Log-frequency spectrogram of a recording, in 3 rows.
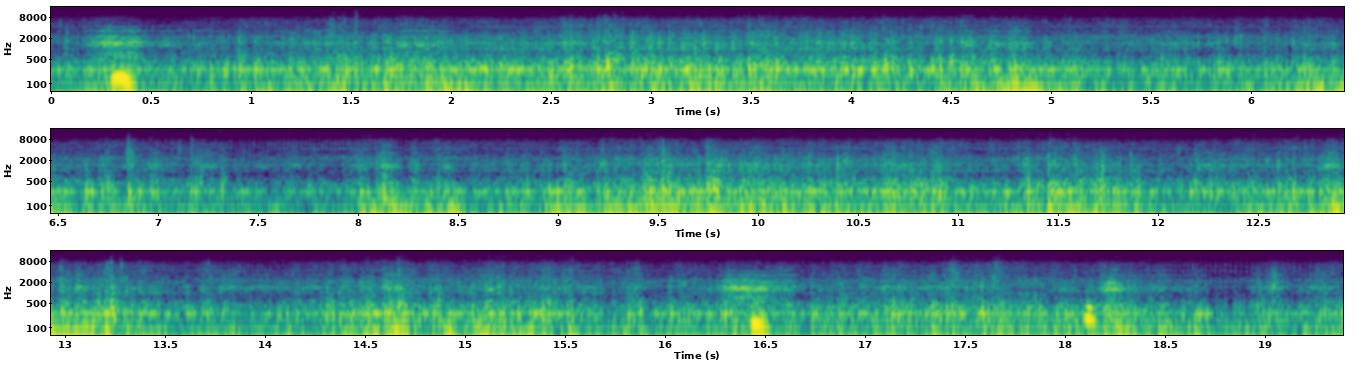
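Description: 2021 Giant Trance X 29 mountain bike rolling down a dirt bike-park descent: tyres running over dirt and rocks, with the rumble and rattle of the bike over rough ground. There are a few brief sharper sounds near the end.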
